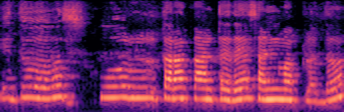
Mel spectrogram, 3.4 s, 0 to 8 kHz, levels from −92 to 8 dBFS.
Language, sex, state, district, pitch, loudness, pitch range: Kannada, female, Karnataka, Shimoga, 255 Hz, -16 LUFS, 235-270 Hz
